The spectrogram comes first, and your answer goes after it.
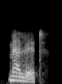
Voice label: "mallet", Indian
